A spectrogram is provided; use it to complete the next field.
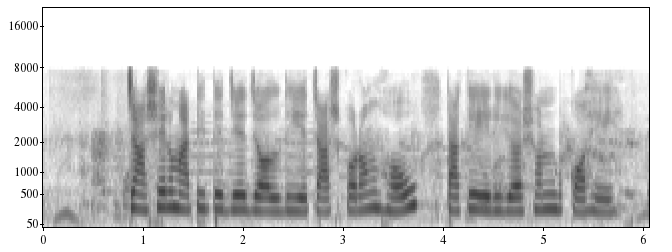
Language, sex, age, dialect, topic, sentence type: Bengali, female, 18-24, Rajbangshi, agriculture, statement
